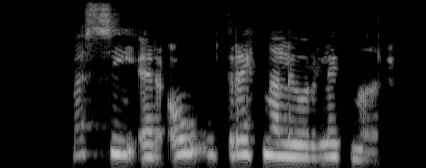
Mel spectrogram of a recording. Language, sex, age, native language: Icelandic, female, 40-49, Icelandic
